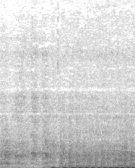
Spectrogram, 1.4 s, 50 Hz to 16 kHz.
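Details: Yamaha R15 V3 in neutral after replacing the broken magneto (flywheel magnet): short start then quick, steady low thump settling into even idle, no rattle; normal idle.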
